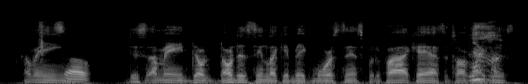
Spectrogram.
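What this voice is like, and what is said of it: Deliberately deepened voice. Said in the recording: “You like my deeper voice, or you wanted me to go back to my normal one? ... all of a sudden I got a deep voice ... I need to have a deeper voice”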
